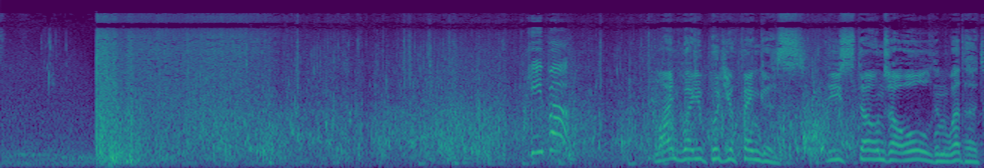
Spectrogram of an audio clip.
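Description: Water splashes steadily as someone swims.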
